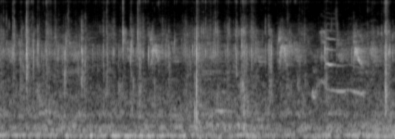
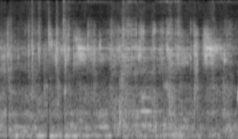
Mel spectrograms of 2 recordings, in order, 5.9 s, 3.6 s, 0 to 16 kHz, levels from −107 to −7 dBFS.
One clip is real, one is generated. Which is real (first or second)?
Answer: first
